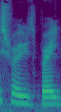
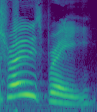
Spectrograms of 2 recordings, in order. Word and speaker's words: Shrewsbury: We're going to Shrewsbury. – Yeah. – Why did I say it like that? – Hang on a minute. – Oh, my God. It's Shrewsbury.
